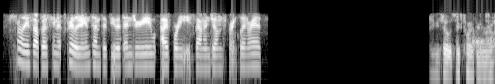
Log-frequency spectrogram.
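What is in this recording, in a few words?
Raleigh Police Southwest District Dispatch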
